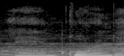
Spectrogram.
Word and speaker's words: Gauranga: Gauranga has 4 syllables. Go, Ra, Anga.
